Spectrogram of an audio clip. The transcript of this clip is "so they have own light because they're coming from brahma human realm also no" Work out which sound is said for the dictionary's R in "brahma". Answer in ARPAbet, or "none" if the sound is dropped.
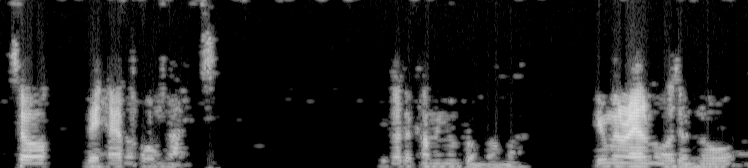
none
